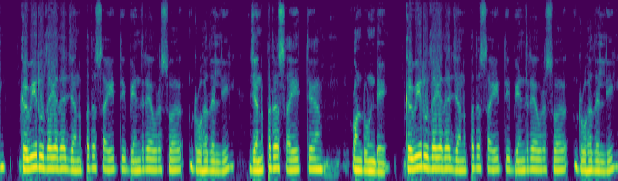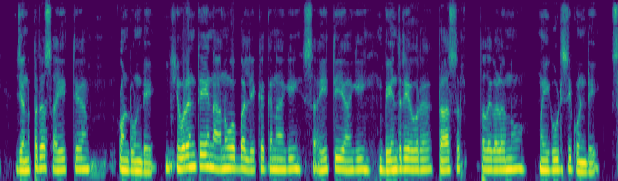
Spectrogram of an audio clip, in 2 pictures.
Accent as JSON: {"language": "Kannada", "town": "Dodawad", "region": "Karnataka", "country": "India", "lives_now": "Dharwad, India", "said": "ನಾನು ಬೆಳಗಾವಿ ಜಿಲ್ಲೆಯ ಅಥಣಿ ತಾಲೂಕಿನ ದೊಡವಾಡ ಎಂಬ ಪುಟ್ಟ ಗ್ರಾಮದವನು. ನಾನು ಧಾರವಾಡದಲ್ಲಿ 3ನೇ ವರ್ಷ ಸಂಗೀತ ವಿದ್ಯಾಭ್ಯಾಸವನ್ನು ಮಾಡುತ್ತಿದ್ದೇನೆ."}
